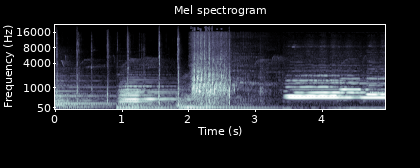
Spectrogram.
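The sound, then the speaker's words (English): Horse hooves clip-clop in a quick series of sharp knocks as a man rides a horse through the woods, followed by a brief noisy rush and then a loud, drawn-out horse whinny. No one speaks. “As she hides, the girl hears a horse.”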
